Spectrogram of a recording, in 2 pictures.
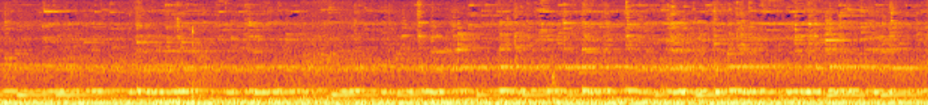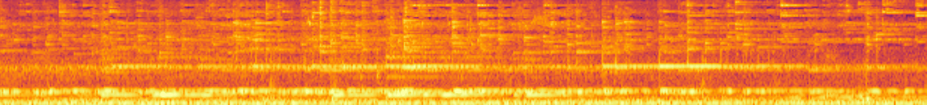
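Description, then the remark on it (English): Metallic bells clank and jingle irregularly and continuously, as if worn by a herd of grazing goats moving about, over a steady outdoor background hum in the Portuguese countryside not far from the coast. “Nice bells.”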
